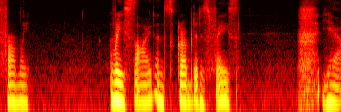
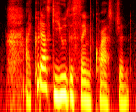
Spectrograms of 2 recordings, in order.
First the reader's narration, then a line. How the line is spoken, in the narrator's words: Fraser replied irritably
